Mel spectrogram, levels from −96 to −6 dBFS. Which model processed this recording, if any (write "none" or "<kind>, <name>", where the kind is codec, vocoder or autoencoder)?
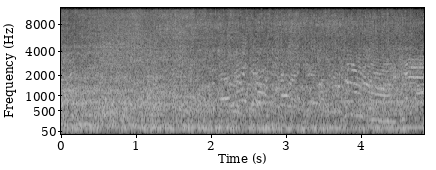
vocoder, Vocos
